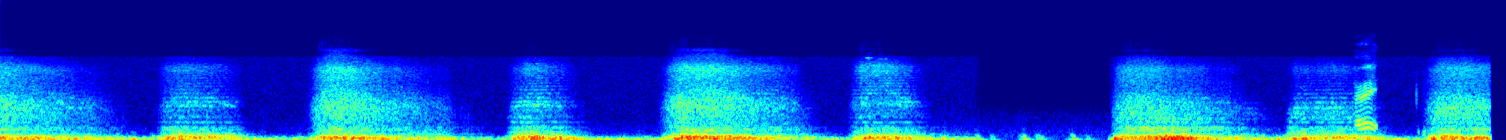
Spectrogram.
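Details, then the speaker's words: Normal dog breath sounds from a canine vet trainer simulator (black lab model): soft, regular whooshing breaths in even in-and-out cycles, replayed. "we'll try one more time with the normal breathing maybe you did hear"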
